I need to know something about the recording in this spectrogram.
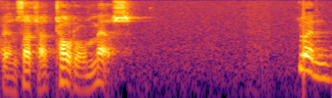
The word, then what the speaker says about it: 乱: It's pronounced 4th tone, 乱, 乱.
